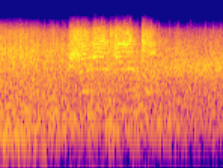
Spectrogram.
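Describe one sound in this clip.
A man speaks urgently into a microphone.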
